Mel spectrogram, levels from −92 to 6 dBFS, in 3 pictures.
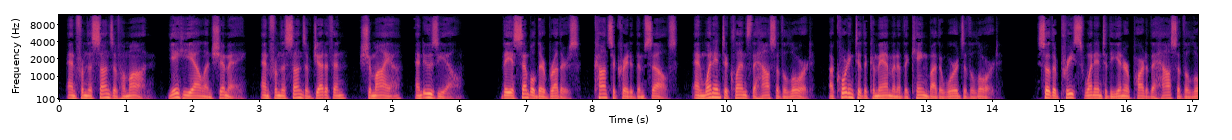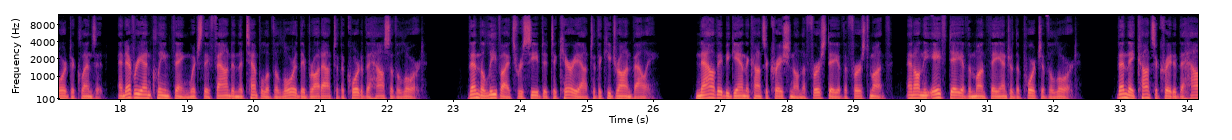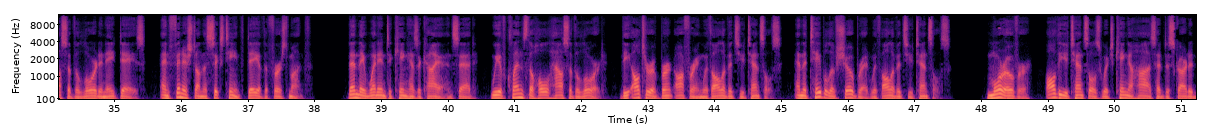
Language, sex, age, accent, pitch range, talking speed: English, male, 50-69, American, 90-115 Hz, 230 wpm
